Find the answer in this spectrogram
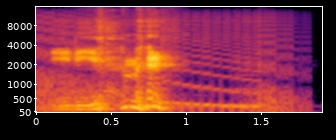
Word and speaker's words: Idi Amin: Idi Amin. I love how it pronounced that. That's exactly how that's pronounced.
